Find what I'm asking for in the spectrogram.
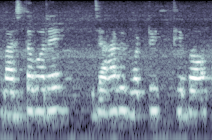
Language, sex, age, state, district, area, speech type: Odia, female, 18-30, Odisha, Sundergarh, urban, spontaneous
